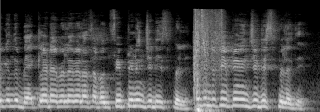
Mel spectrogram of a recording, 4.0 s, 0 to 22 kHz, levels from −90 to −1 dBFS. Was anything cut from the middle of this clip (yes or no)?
yes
